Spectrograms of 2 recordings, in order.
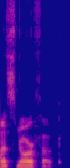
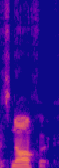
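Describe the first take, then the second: First: It uses an outsider's pronunciation of the name. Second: It uses the local pronunciation of the name. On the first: The speaker is from out of town. "if you're from out of town" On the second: The speaker is from the town. "if you were born here"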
